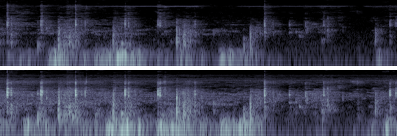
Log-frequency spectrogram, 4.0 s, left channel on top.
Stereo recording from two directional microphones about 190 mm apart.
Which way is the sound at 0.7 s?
50° right (ahead or behind).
